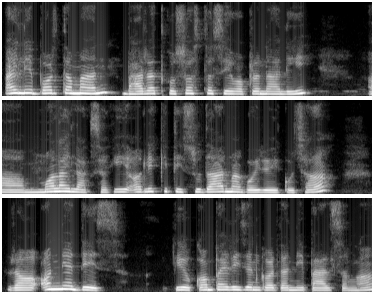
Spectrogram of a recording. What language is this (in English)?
Nepali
